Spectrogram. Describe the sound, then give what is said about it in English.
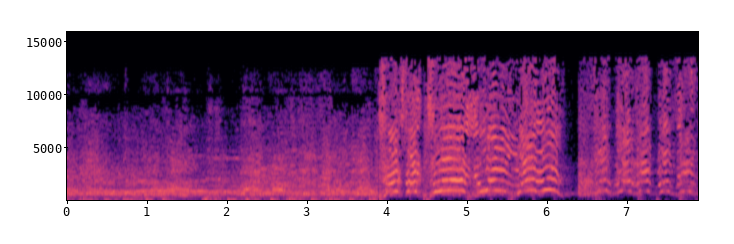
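Protest crowd chanting against Bidenomics. Loud massed voices and shouting give way to rhythmic chanted phrases, with a brief break near the end. “But the Bidenomics, anti-Bidenomics chant was also real. Listen, cut 31.”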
